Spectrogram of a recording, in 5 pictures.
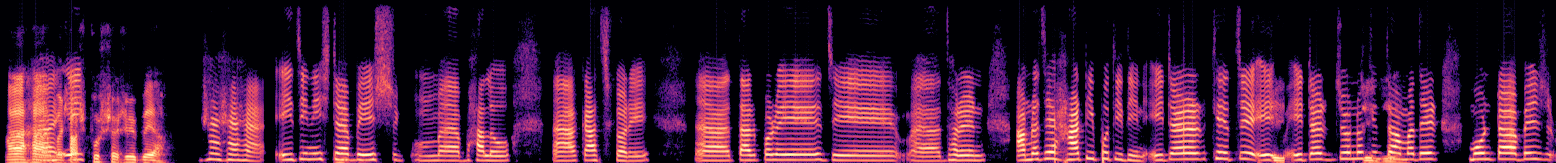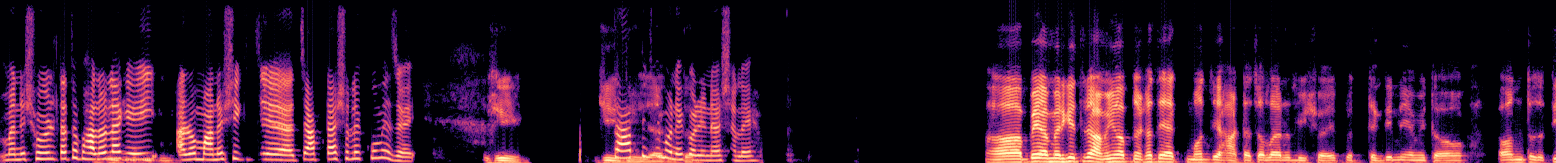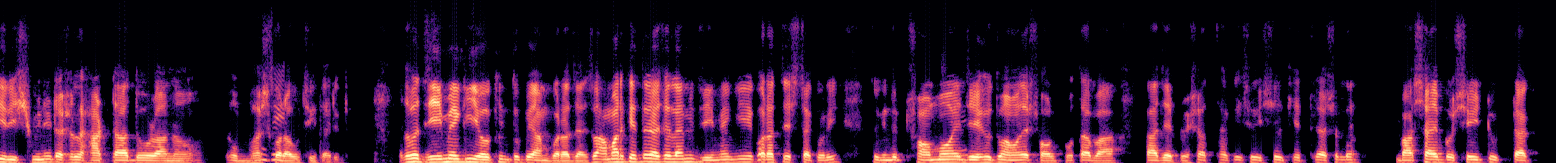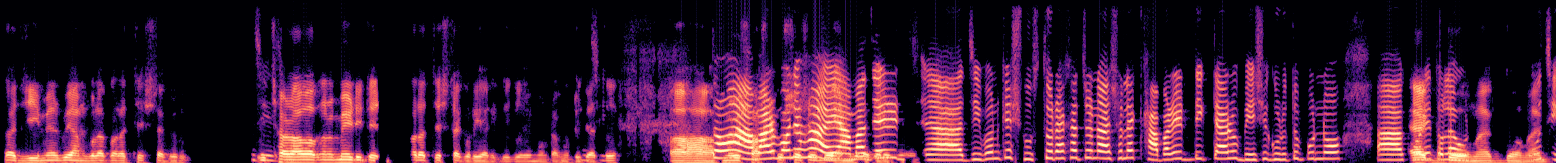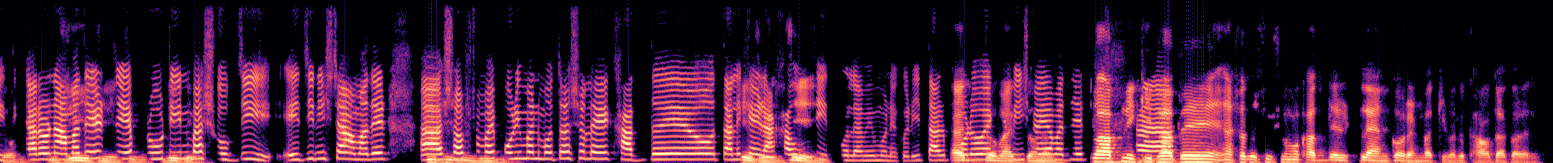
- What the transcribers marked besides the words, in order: "শরীরটা" said as "শরীলটা"; other background noise
- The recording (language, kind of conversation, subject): Bengali, unstructured, আপনি কীভাবে নিজেকে সুস্থ রাখেন?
